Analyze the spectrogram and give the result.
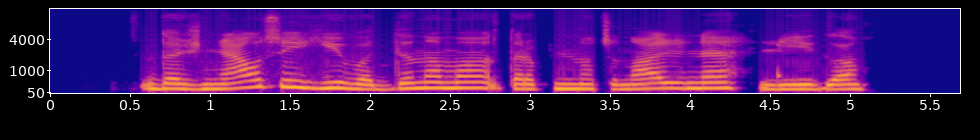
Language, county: Lithuanian, Vilnius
